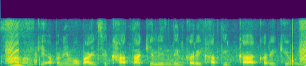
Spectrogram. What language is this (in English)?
Bhojpuri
